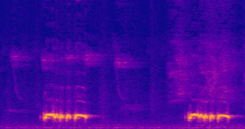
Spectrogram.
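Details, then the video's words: Local zebra dove singing, said to make other birds answer: two rolling trilled coo phrases about two seconds apart, with faint high twittering from other birds. "Gara-gara Perkutut lokal ini, burung lain Langsung Nyaut dan Ngayer"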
